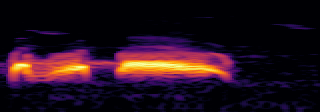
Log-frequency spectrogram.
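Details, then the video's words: A single spotted dove fighting-coo phrase, played to attract wild doves when trapping: an abrupt rising note, a swelling wavering middle, a brief dip, then a sustained strong coo fading downward. "tiếng cu gáy Thúc Đấu bổi nghe nhanh gáy và nhanh về cội khi đi gài"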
